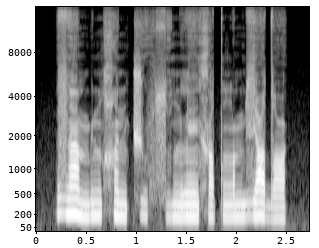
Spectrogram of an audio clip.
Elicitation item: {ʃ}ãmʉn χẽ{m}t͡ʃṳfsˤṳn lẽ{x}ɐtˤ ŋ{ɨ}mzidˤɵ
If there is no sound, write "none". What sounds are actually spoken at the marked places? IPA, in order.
z, n, x, ʉ

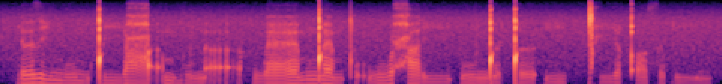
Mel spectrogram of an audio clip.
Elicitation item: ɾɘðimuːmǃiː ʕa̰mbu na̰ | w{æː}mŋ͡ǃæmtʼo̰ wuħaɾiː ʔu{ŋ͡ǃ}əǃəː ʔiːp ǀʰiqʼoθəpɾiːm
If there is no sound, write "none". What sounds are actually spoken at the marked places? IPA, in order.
æː, ŋ͡ǃ

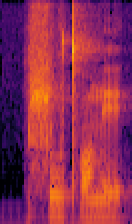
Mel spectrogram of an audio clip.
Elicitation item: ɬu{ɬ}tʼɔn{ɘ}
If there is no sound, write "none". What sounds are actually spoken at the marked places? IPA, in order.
none, e

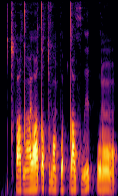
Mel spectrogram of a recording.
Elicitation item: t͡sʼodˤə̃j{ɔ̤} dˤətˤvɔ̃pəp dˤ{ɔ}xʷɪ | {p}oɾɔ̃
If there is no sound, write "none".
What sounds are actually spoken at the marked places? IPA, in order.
ɔ, o, p

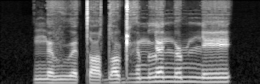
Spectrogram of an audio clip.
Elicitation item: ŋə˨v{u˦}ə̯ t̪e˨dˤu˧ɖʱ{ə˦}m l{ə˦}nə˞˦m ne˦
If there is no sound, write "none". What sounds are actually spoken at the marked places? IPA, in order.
u˨, ə˦, ə˦

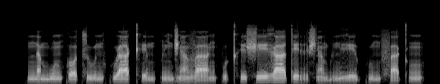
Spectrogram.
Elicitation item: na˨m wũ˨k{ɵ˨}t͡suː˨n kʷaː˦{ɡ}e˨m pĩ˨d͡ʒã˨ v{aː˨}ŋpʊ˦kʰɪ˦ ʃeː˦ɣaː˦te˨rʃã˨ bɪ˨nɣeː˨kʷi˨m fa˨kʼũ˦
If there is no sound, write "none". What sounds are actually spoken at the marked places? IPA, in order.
ɔ˨, kʰ, aː˨

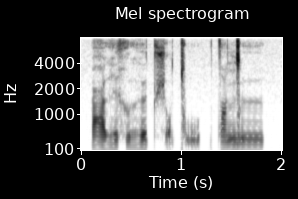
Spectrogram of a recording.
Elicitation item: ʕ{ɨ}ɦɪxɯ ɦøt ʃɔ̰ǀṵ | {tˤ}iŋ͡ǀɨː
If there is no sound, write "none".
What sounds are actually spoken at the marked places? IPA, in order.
ɨ, tˤ

